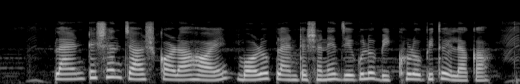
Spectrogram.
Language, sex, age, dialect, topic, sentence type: Bengali, female, 18-24, Northern/Varendri, agriculture, statement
